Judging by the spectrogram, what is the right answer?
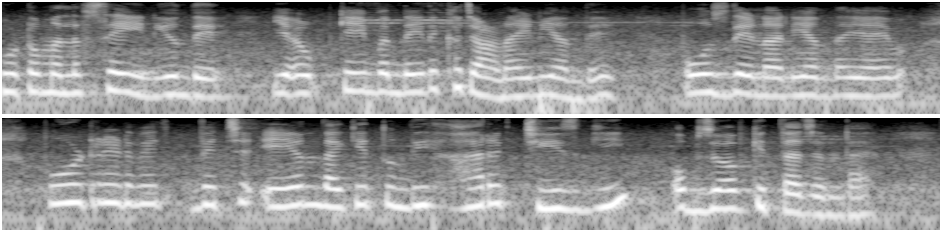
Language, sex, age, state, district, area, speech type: Dogri, female, 18-30, Jammu and Kashmir, Jammu, urban, spontaneous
